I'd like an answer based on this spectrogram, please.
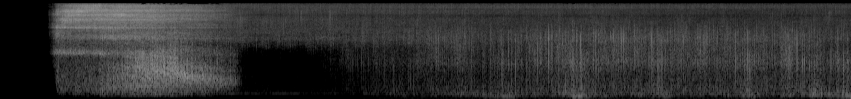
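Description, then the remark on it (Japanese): A loud, hissing burst of spray from an aerosol can of carbonated foam, dispensed into a hand for a scalp massage, lasts about two seconds, then gives way to a steady, fine crackling fizz of foam that lingers quietly to the end. “じゃあ早速泡を手に出して、”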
